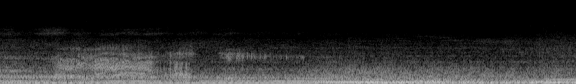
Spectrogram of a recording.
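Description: Sports car engine running at a steady speed, a low drone, with a rush of road and wind noise early on that fades after about two seconds.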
